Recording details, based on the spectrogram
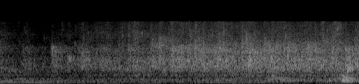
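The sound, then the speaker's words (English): An audience applauds the standing Sunday school teachers, group leaders and pastors: a steady crackling wash of many hands clapping that holds for a few seconds and grows slightly louder toward the end, with no voices heard. “I didn't ask them to clap.”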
